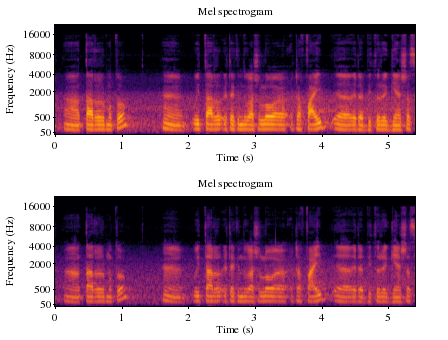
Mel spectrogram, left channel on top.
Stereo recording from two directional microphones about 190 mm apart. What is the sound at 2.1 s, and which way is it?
Speech, 15° right (ahead or behind).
